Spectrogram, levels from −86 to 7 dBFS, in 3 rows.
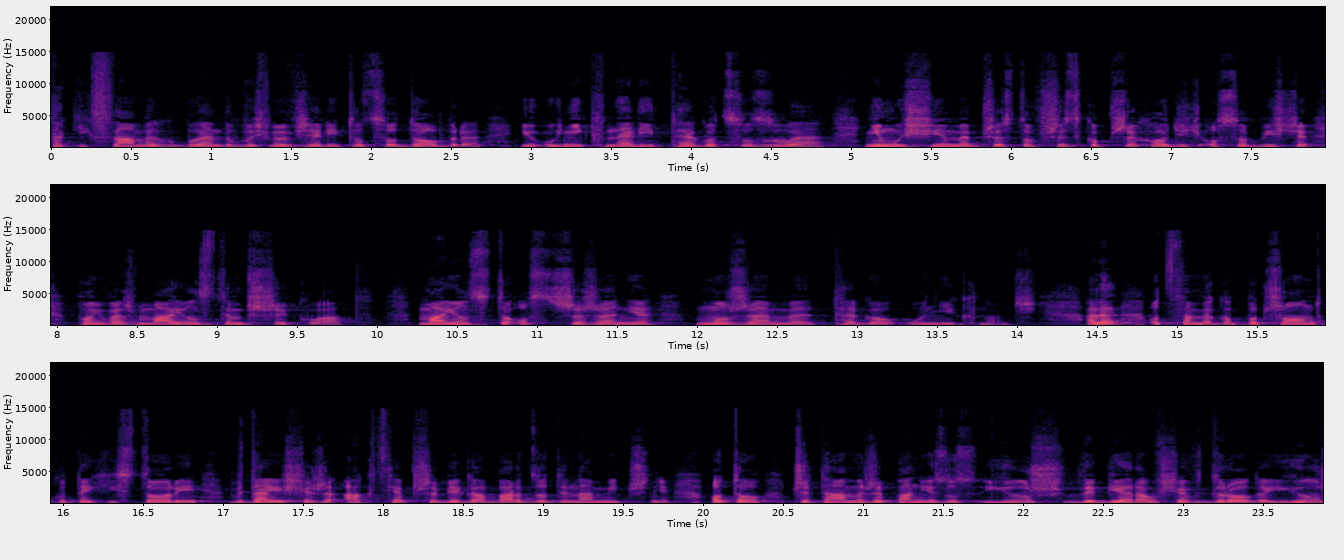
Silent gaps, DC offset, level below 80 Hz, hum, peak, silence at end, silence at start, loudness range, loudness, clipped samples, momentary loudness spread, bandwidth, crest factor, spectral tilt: none; under 0.1%; -88 dBFS; none; -16 dBFS; 0 s; 0 s; 2 LU; -38 LUFS; under 0.1%; 9 LU; 15 kHz; 22 dB; -5 dB/octave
